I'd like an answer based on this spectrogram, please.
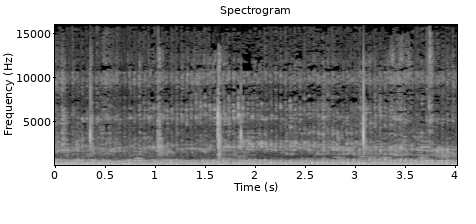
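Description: Steady low drone of a motorized boat's engine, heard from on deck while the boat is underway, with a few faint ticks.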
